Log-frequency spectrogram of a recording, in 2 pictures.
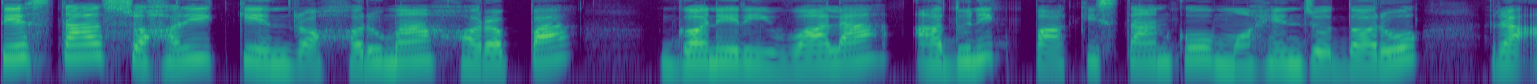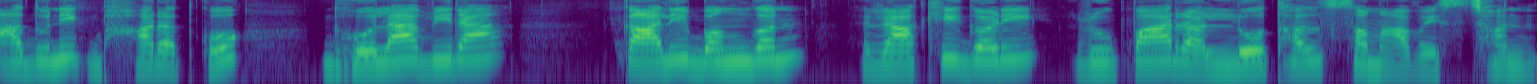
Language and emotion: Nepali, neutral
